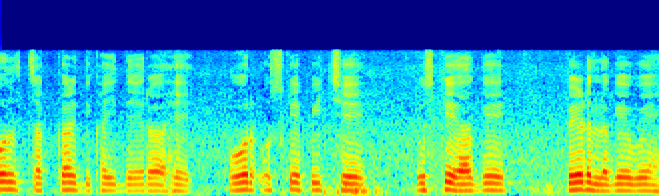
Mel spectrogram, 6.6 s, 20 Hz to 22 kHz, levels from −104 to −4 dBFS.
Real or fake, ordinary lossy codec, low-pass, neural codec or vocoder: real; none; none; none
